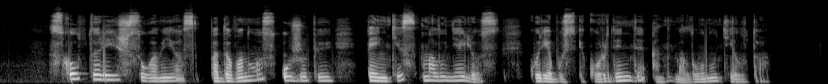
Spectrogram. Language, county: Lithuanian, Utena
